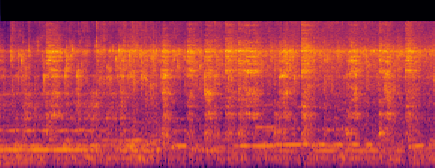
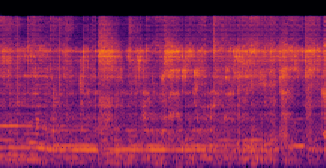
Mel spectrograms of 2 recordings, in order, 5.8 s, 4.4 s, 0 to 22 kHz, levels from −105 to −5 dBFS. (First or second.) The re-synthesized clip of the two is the second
